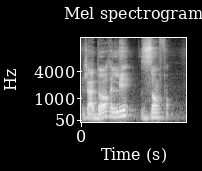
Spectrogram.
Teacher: Aí a gente vai juntar o les com enfant.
